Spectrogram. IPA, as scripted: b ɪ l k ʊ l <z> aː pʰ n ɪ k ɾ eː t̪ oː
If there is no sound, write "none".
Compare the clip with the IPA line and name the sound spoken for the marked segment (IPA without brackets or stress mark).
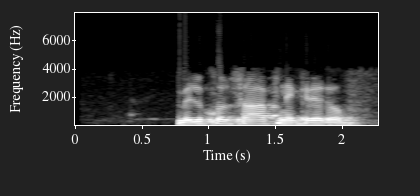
s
